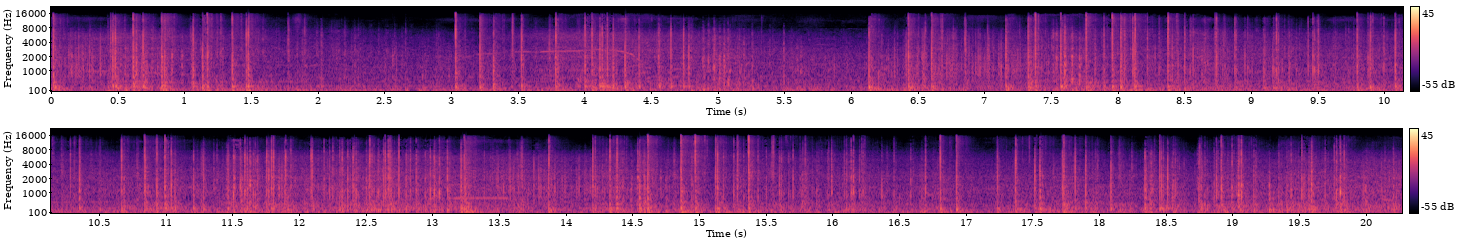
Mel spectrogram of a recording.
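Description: Fireworks display in full barrage: aerial shells bursting in rapid, overlapping bangs and crackles without a break.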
